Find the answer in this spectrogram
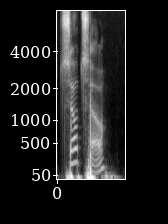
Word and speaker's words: Tsotso: Philip Tsotso, that's how it's said, from Ontario in Canada, Canada, is suing for $70,000 and other costs after accusing the group of stealing his dreams.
